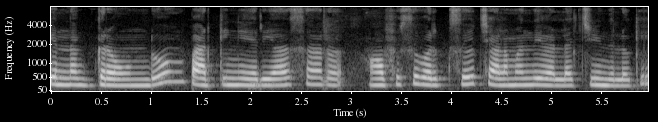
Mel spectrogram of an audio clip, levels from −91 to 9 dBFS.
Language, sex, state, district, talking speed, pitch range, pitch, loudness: Telugu, female, Andhra Pradesh, Annamaya, 110 wpm, 220-245 Hz, 230 Hz, -18 LUFS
